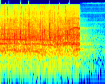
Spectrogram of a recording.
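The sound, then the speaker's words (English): A church audience claps together in dense, steady applause, loud and crackling for about a second and a half before cutting off abruptly into near silence. “So church, you should see that it's okay to raise our hands, to clap our hands.”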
